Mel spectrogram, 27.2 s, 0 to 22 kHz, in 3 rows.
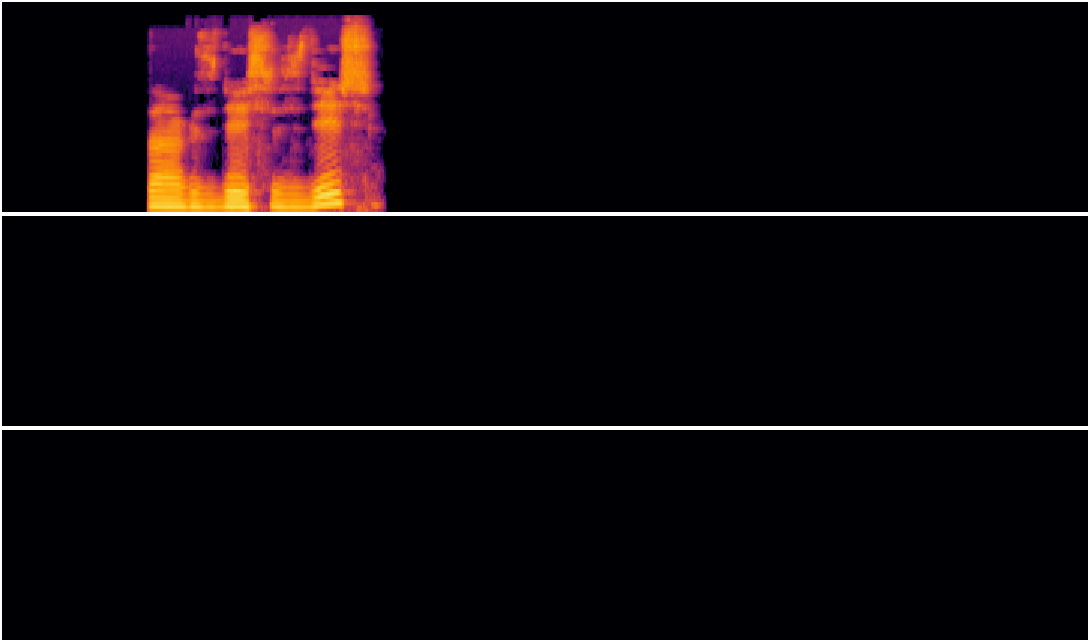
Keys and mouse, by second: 0.4 click, 2.2 shift+click, 2.9 x, 4.2 alt+click, 4.9 alt+shift+click, 5.9 shift+1, 6.5 shift+middle click, 7.0 shift+middle click, 8.0 shift+middle click, 9.8 click, 11.1 alt+z, 14.1 x, 15.4 alt+click, 15.9 alt+shift+click, 16.8 shift+1, 17.5 shift+middle click, 18.4 shift+middle click, 19.0 click, 20.5 shift+click, 22.1 x, 23.5 alt+click, 25.5 shift+1, 26.6 middle click.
